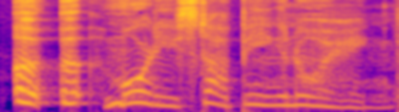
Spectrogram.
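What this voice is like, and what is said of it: Impression of Rick from Rick and Morty. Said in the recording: “My impression of Rick.”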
